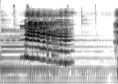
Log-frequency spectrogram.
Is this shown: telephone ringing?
no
